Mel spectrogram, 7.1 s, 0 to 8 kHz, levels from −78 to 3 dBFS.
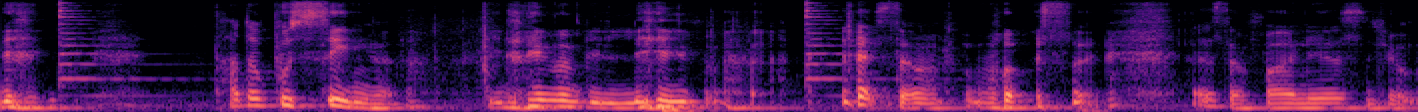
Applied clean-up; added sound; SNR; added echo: none; Bowed string instrument; 20 dB; none.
